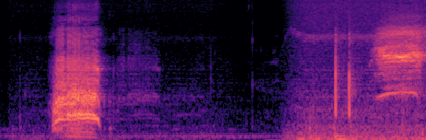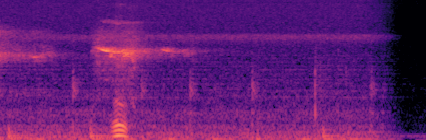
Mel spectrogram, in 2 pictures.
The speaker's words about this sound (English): But let's play this juvenile great horned owl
